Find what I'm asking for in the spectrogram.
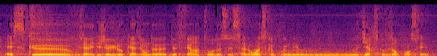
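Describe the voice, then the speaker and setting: A man with a fairly low voice conducts a podcast interview, hesitant and full of fillers. The ambient noise of a busy convention floor comes through clearly behind him. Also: fairly even intonation, fairly quick, darkish tone. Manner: hesitant, many fillers and repeated words.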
